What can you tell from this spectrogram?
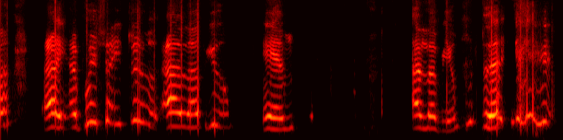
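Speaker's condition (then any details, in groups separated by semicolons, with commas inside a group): Cerebral palsy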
